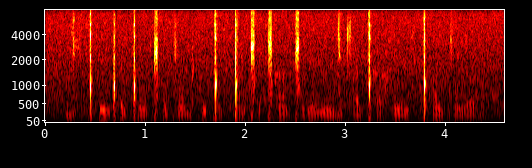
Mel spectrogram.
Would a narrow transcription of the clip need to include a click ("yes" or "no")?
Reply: yes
